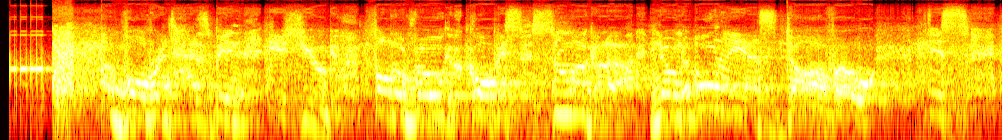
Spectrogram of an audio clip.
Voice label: Announcements, Radio Interceptions; Grineer Announcer

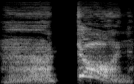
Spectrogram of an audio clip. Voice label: Sight Lost Shout Soldier Sword Agent Male, Battle; Sinecure

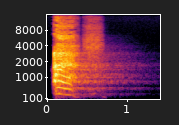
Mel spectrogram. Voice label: Generic Land Pain Operator Voice en; Operator Mission

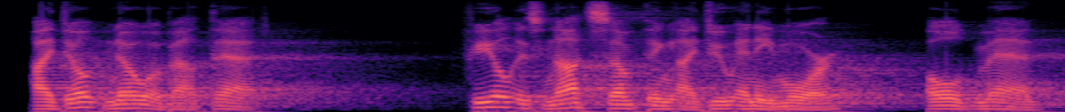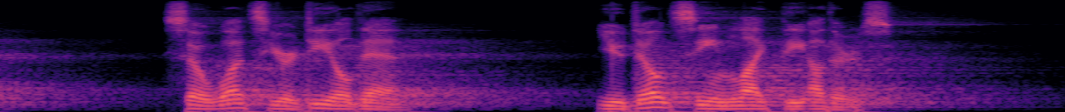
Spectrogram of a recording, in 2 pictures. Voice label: Adult, en, Dialog

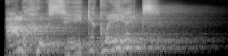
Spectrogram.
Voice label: Patrol, Grineer Male; Warframe

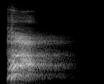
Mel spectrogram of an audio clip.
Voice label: Pain; Warframe; Venkra Tel

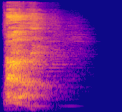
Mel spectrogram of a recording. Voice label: Pain, male soldier; Dialog; Barks; Battle; Sinecure

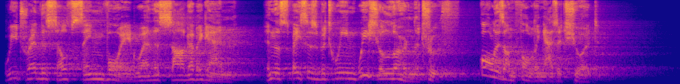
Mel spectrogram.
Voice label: Crew Idle, Male; Dialog; en; Warframe; Railjack Crew; Arbiters Hexis

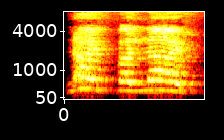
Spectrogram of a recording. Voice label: See Ally Die Soldier Female, Battle Barks; Dialog; Sinecure

